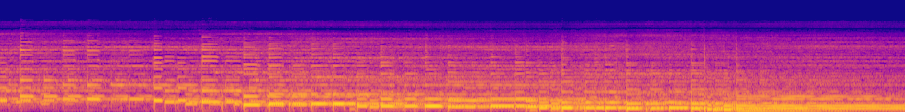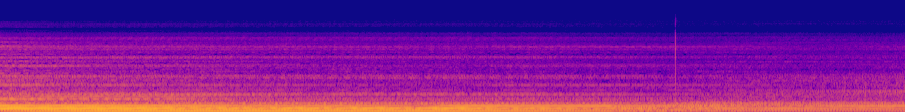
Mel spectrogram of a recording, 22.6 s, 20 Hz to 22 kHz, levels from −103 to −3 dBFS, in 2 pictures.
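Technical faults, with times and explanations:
No technical faults can be heard in this audio.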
